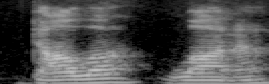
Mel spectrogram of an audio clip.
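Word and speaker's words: Dalla Lana: the University of Toronto's dala Lana School of Public Health and it's not Dalai Lama it's dalalana I don't know who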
